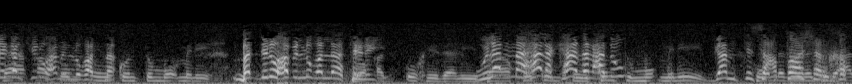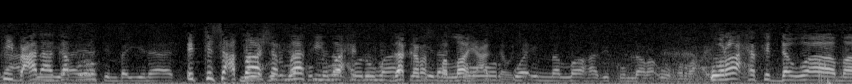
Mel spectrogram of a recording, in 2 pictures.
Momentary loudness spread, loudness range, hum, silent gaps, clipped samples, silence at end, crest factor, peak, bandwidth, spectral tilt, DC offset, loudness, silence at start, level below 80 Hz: 12 LU; 3 LU; none; none; under 0.1%; 0 s; 20 dB; -4 dBFS; 7.4 kHz; -6.5 dB/octave; 1%; -25 LUFS; 0 s; -44 dBFS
